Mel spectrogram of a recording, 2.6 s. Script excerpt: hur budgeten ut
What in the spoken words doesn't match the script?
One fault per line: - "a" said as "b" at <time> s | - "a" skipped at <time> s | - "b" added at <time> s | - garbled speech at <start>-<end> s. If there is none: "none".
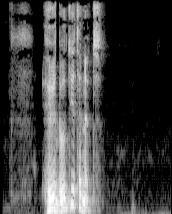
none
